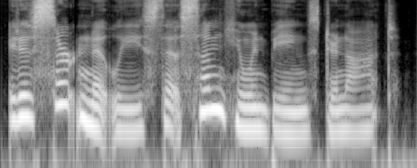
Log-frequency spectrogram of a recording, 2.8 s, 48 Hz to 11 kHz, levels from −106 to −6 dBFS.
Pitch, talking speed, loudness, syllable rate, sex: 200 Hz, 235 wpm, -17 LUFS, 5.1 syllables/s, female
